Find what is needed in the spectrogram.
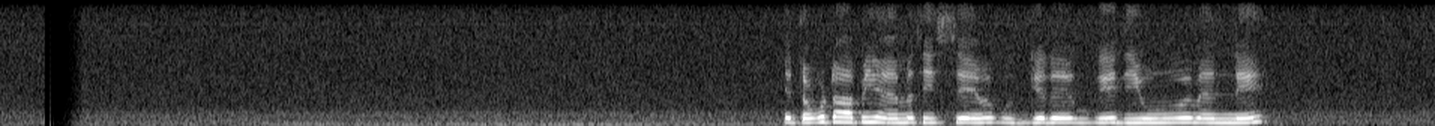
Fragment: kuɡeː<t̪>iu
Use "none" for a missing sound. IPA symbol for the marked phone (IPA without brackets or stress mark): d̪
